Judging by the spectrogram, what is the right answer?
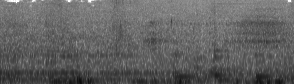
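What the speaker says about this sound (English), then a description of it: "I wanna take you guys over here so you can see our bees." Honeybees buzz steadily at close range at the hive entrance, a low droning hum that swells and wavers as individual bees pass near.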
